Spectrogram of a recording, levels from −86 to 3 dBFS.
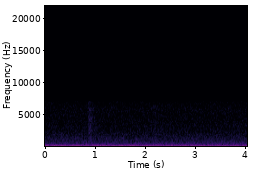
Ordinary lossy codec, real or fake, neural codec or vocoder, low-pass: AAC, 48 kbps; real; none; 7.2 kHz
